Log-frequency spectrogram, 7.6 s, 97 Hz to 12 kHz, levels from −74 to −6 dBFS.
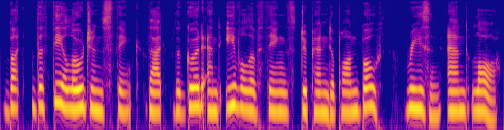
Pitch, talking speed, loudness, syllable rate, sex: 205 Hz, 135 wpm, -17 LUFS, 3.6 syllables/s, female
